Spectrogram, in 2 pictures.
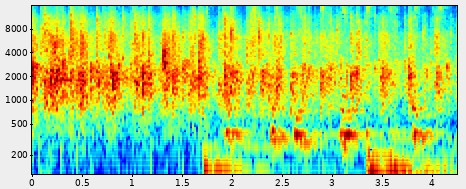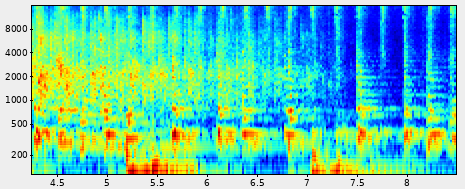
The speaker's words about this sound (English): It's been such a pleasure to have you. Let's say give a big warm round of applause for our panelists.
